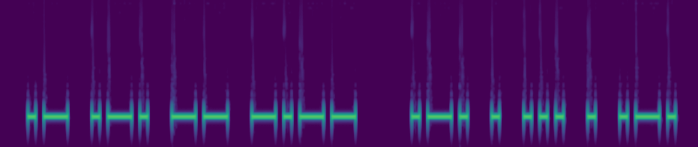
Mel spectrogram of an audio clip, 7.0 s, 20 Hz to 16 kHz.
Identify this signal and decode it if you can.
Morse code, heard as a keyed tone, about 15 wpm, 700 Hz. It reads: ARMY RESER
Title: Sentences from Top 1000 Words - Review Part 6 - 15wpm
